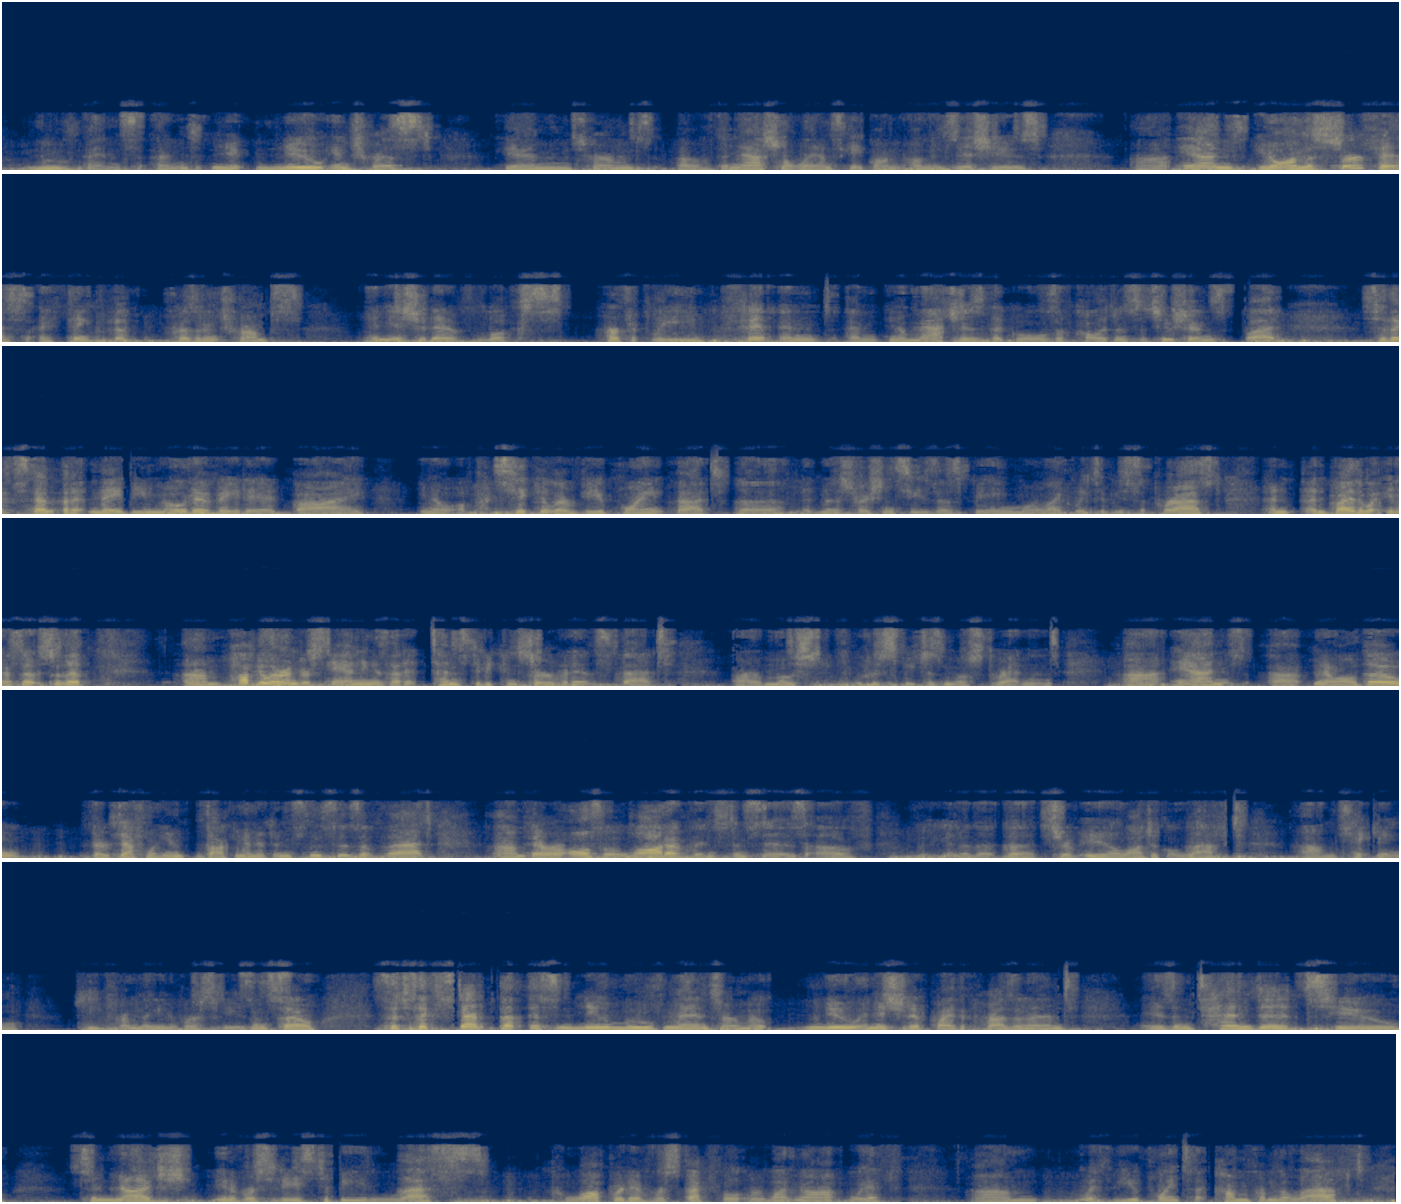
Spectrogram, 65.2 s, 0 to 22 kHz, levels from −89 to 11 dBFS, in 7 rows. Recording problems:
garbled, watery; badly; nothing above 7.5 kHz
low rumble; noticeable; throughout; 20 dB below the speech

